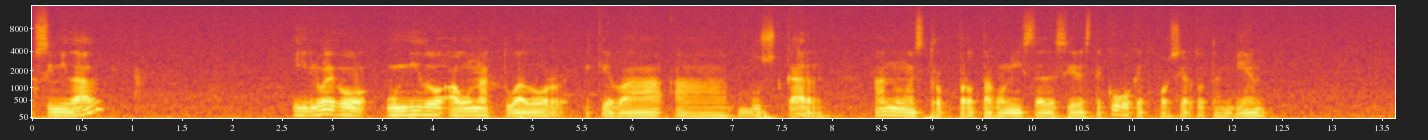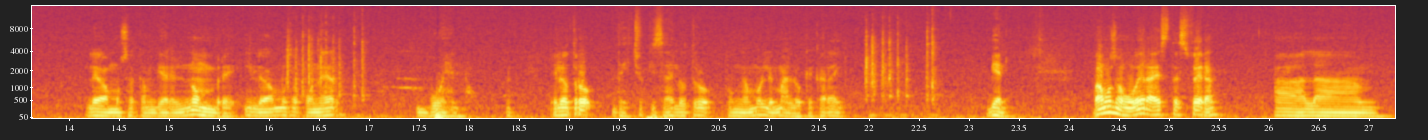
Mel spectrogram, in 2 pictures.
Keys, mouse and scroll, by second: 0.4-1.6 drag, 2.7-7.0 drag, 10.1 right click, 11.7 click, 16.2 b, 16.4 u, 16.6 n, 16.7 o, 16.9 Return, 19.9 right click, 21.1 click, 22.0 m, 22.2 l, 22.3 o, 22.7 Return, 24.3 right click, 24.8 right click.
